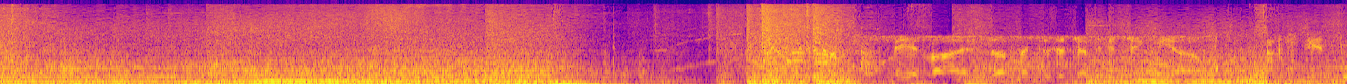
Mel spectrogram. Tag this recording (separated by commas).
auto racing, Car, Speech, Vehicle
